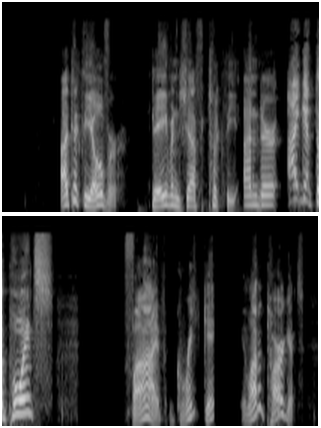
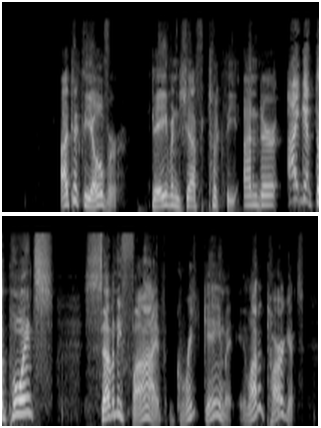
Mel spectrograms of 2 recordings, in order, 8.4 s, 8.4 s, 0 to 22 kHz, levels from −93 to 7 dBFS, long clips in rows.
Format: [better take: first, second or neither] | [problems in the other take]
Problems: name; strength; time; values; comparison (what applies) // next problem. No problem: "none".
second | audio cutting out; at 5.5 s for 0.5 s and at 7 s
